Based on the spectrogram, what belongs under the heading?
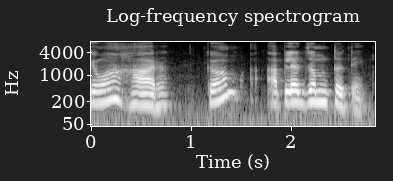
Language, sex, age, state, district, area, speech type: Goan Konkani, female, 60+, Goa, Bardez, urban, spontaneous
